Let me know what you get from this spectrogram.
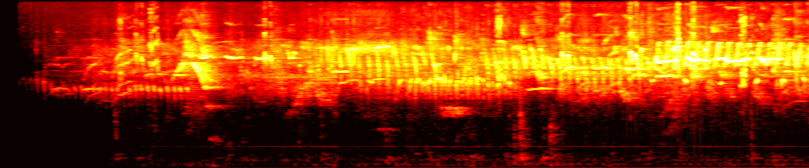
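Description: Several small birds chirping and singing in a busy, overlapping chorus, faint, fading in from silence about a second in.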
